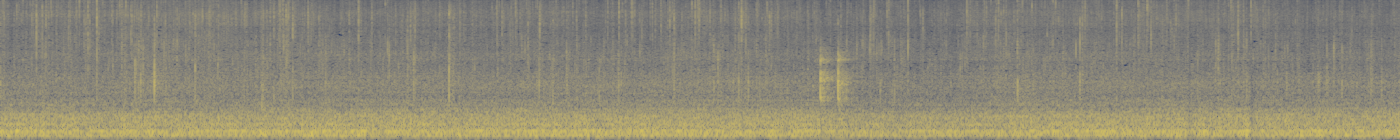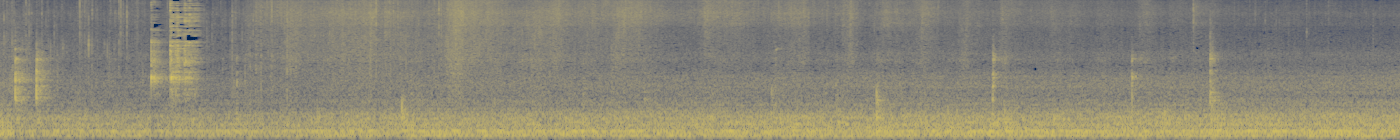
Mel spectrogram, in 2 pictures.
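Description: Spices sizzling in hot oil in a wok as they are stir-fried with a wooden spatula. A few sharp clinks of utensils against the pan come about halfway through, the loudest at about sixteen seconds in.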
